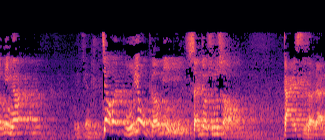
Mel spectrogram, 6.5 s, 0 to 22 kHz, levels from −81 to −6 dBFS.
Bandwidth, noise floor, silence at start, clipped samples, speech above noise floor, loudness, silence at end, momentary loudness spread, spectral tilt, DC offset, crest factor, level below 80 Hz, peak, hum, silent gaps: 8.8 kHz; -39 dBFS; 0 s; under 0.1%; 21 dB; -18 LUFS; 0 s; 17 LU; -3 dB/octave; under 0.1%; 18 dB; -50 dBFS; 0 dBFS; none; none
